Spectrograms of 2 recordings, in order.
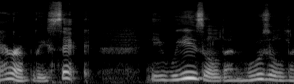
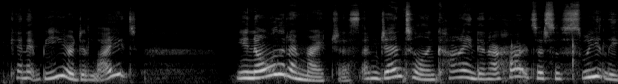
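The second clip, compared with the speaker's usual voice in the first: pleading to God; 7 semitones higher, 3 dB louder than usual. Acted.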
